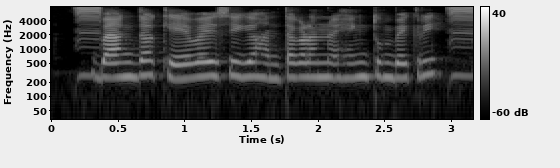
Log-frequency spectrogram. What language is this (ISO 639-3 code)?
kan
